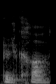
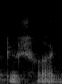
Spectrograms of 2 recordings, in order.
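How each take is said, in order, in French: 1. Le son du milieu est un son 'k'. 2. Le son du milieu est un son 'sh'. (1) "ça se dit Pulcra, non?" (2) "Moi, je vois C H, hein, je prononce ch"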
